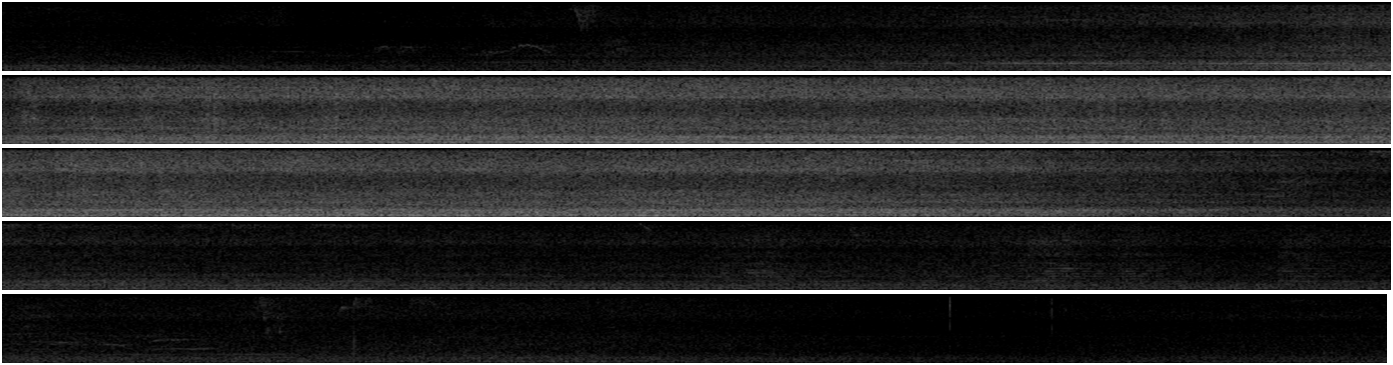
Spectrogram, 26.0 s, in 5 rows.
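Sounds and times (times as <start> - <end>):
high-speed train rushing past: 2.3 - 21.0
thin whine: 3.0 - 17.2.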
